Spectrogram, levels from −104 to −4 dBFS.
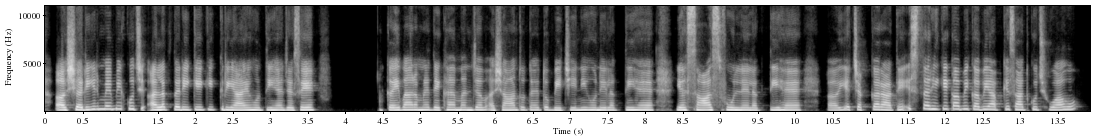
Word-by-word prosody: अ, 250 -1 +6
शरीर 270 +4 +4
में 320 0 0
भी 335 - -2
कुछ 325 -1 -1
अलग 260 +1 +4
तरीके 265 -1 +1
की 265 +1 -5
क्रियाएँ 240 -3 +2
होती 235 -1 +1
हैं? 235 0 +1
जैसे 245 +2 +2 1.0
कई 245 -1 +2
बार 255 0 +2
हमने 255 0 +2
देखा 245 +1 -1
है, 255 - +2
मन 240 0 +2
जब 250 +1 -2
अशांत 230 +2 0
होता 245 -1 -5
है 240 - -4
तो 255 +2 -4
बेचैनी 225 +1 0
होने 240 -1 +2
लगती 235 +1 -1
है 240 -1 +1 0.3
या 245 0 +4
साँस 245 +1 +1
फूलने 240 -2 +1
लगती 230 +1 -3
है 235 -1 -1 0.3
अ, 230 0 -5
ये 260 +3 -3
चक्कर 280 +1 -2
आते 250 0 0
हैं, - - -4
इस 345 - -4
तरीके 330 -2 +1
का 325 0 0
भी 330 +1 -3
कभी 295 -2 -1
आपके 285 +1 -3
साथ 275 -1 0
कुछ 280 -3 -6
हुआ 255 0 -1
हो? 285 +3 -5
250 Hz, 200 wpm, -19 LUFS, 235-275 Hz, 1.0 s, अ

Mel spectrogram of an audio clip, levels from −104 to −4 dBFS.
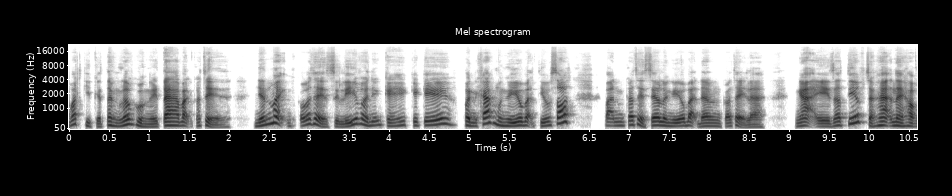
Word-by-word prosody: bắt 225 +3 -1
kịp 155 -3 -8
cái 130 - -5
tầng 165 -5 -1
lớp 215 +5 +3
của 155 -5 0
người 120 +1 -3
ta, 175 +3 +6
bạn 175 - 0
có 160 - -7
thể 100 - +1 0.4
nhấn 175 - +1
mạnh, 295 - +3
có 200 +7 -1
thể 240 - +1
xử 130 +3 -8
lý 135 - 0
vào 235 -5 0
những 185 +3 -5
cái 165 +3 -5
cái 175 - -6
cái 215 +7 +2 0.2
phần 165 -4 +3
khác 275 +3 +4
mà 185 - -2
người 160 -1 0
yêu 175 +3 +4
bạn 185 - -2
thiếu 165 +3 -2
sót. 280 - +3 0.4
Bạn 170 0 -5
có 200 +3 0
thể 215 - -1
xem 180 0 +3
là 170 - +2
người 150 -1 -3
yêu 160 +2 +2
bạn 180 - -2
đang 145 0 -1
có 145 +3 -4
thể - - +1
là 115 +1 -4 0.4
ngại 140 -3 +1
giao 175 +5 0
tiếp 285 +5 +2
chẳng - - -2
hạn 180 -2 +4
này, 160 -3 +4
hoặc 145 -3 +1
170 Hz, 275 wpm, -24 LUFS, 150-190 Hz, 0.4 s, ta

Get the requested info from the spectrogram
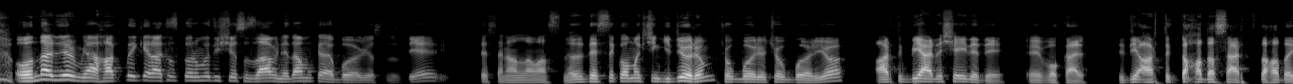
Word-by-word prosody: Onlara 205 +9 +6
diyorum: 210 -6 +4
"Ya, 150 -3 +2
haklıyken 175 +4 -1
haksız 175 +1 -2
konuma 185 0 -7
düşüyorsunuz 160 -5 -8
abi, 145 -1 +2
neden 150 +4 -2
bu 150 - -18
kadar 115 -6 -5
bağırıyorsunuz?" 105 -3 -11
diye, 165 +2 -8 0.3
işte, 110 - -13
"Sen 105 0 -13
anlamazsın." 100 0 -7
Ya 110 - -1
da 125 +1 -5
destek 140 +2 -1
olmak 145 0 +1
için 145 -2 -5
gidiyorum. 150 +6 +4
Çok 130 -11 -5
bağırıyor, 120 -2 0
çok 120 0 -6
bağırıyor. 115 - -2 0.3
Artık 120 +2 0
bir 140 - +2
yerde 130 -2 +7
şey 135 0 -1
dedi, 90 -6 -4 0.2
eee, 95 -1 -5
vokal, 95 -2 -1 0.4
dedi: 105 - 0
"Artık 115 0 +1
daha 125 +1 +3
da 120 - +5
sert, 105 0 0
daha 110 0 +2
da, 110 -1 +1
130 Hz, 185 wpm, -24 LUFS, 110-155 Hz, 0.4 s, yerde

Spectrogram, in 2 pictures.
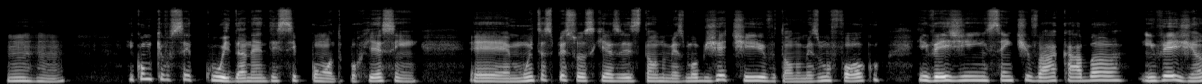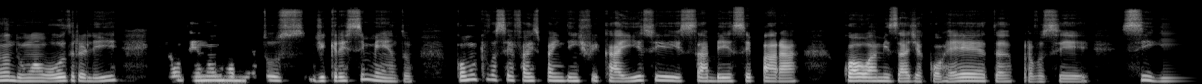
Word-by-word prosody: Uhum. 155 -3 -4 0.6
E - - -7
como 255 -2 0
que 240 - -5
você 215 +1 -2
cuida, 155 -6 +5
né, 150 0 -1
desse 165 +4 -2
ponto? 160 -5 -4
Porque 150 +2 -3
assim, 160 -3 -1 0.5
eh, 150 -3 +2
muitas 180 +8 0
pessoas 180 -5 +1
que 175 - -1
às 160 -1 +1
vezes 155 0 0
estão 155 -1 -2
no 155 - -3
mesmo 145 +2 -3
objetivo, 175 -1 +2
estão 130 -4 -5
no 135 - -7
mesmo 150 +6 -2
foco, 175 +3 -1 0.4
em 195 - +4
vez 180 +2 +9
de 180 +2 +1
incentivar 185 -2 0
acaba 185 +2 +1
invejando 175 -1 +3
um 155 0 -1
ao 155 0 0
outro 170 +4 +2
ali, 160 +4 -2
e 200 - -8 0.5
não 190 - -1
tendo 180 +1 +1
momentos 180 0 -2
de 175 -5 -2
crescimento. 175 - -2 0.4
Como 195 +5 +1
que 230 - -17
você 205 -2 -2
faz 175 -2 -2
para 185 0 -1
identificar 165 -2 -1
isso 180 +7 -2
e 180 -3 +2
saber 155 -1 0
separar 150 -3 +1 0.4
qual 170 0 +6
a 165 - +4
amizade 150 -3 -1
é - - -7
correta, 150 +1 0
pra 130 - -7
você 130 +1 -5 0.3
seguir 150 -6 -3
165 Hz, 145 wpm, -21 LUFS, 150-185 Hz, 0.6 s, vez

